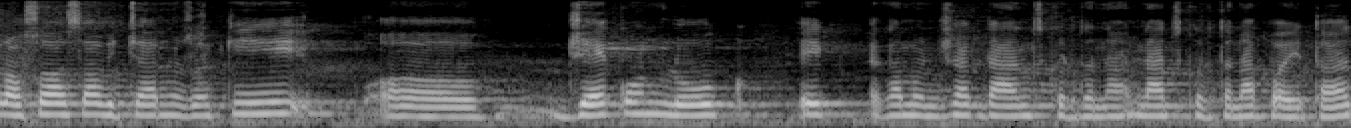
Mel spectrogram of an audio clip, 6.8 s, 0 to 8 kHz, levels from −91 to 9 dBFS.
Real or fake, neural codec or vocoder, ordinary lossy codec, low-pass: fake; codec, 16 kHz, 8 kbps, FreqCodec, larger model; none; none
